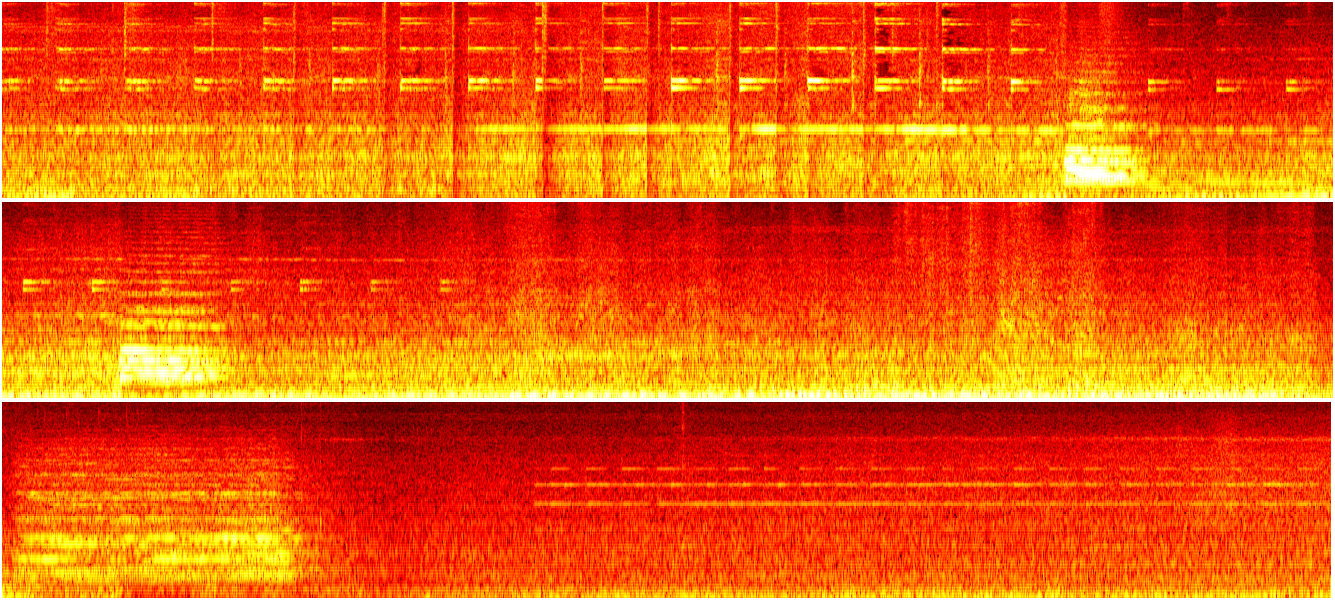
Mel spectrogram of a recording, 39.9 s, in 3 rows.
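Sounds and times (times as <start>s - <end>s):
bell ringing: 0.0s - 10.6s
freight train rumbling over rails: 0.0s - 39.9s
train horn blasts: 10.3s - 13.0s, 14.3s - 15.9s, 26.7s - 30.0s.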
